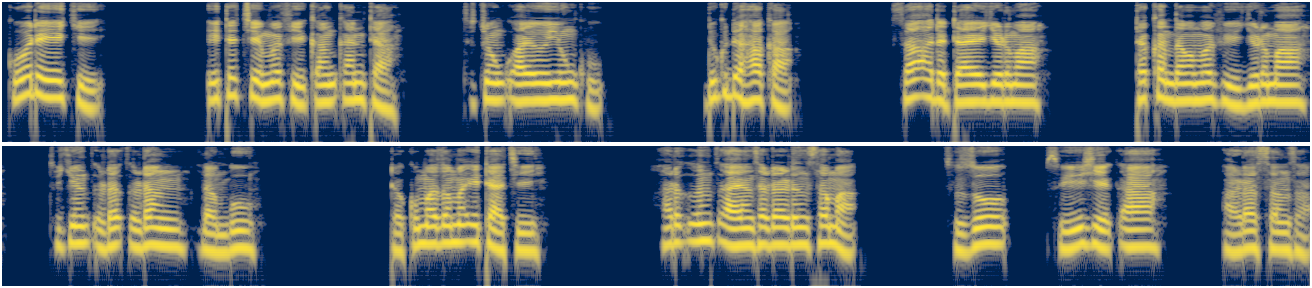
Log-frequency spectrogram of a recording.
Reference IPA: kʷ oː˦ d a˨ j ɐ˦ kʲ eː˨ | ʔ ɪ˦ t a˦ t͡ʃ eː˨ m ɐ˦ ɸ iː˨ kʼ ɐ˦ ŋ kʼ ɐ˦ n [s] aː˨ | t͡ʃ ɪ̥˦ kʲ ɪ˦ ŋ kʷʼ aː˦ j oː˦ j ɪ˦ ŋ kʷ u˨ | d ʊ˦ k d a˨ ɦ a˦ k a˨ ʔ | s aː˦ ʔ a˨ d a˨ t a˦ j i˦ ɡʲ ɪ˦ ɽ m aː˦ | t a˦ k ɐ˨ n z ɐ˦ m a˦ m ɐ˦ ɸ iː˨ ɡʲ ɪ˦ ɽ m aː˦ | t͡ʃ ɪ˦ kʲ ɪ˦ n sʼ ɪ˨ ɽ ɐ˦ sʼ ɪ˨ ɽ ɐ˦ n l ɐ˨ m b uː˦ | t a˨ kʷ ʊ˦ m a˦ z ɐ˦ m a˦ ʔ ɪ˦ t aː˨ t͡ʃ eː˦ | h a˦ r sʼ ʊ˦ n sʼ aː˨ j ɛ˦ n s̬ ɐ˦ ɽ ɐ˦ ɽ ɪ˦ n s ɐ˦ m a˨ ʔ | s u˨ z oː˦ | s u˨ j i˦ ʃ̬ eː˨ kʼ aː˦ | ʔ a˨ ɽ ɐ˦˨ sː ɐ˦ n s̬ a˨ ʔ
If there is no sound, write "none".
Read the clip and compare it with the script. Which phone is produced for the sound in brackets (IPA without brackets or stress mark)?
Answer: t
